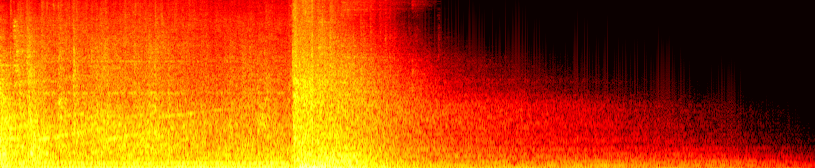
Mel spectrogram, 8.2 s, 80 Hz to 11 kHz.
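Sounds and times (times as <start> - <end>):
vertical elevator moving: 0.0 - 3.7.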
